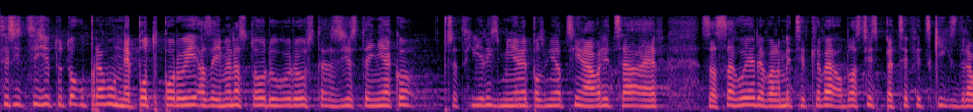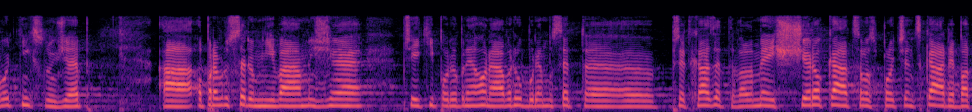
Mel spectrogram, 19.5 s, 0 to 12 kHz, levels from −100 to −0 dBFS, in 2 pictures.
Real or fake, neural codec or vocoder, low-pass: fake; codec, 16 kHz, 8 kbps, FreqCodec, larger model; 7.2 kHz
